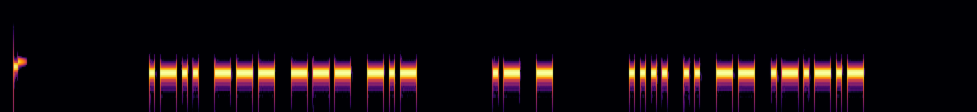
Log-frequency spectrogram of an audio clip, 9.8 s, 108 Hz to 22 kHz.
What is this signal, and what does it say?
Morse code, heard as a keyed tone, about 22 wpm, 700 Hz. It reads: LOOK AT HIM.
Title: 2x Word-Spacing - Sentences from Top 100 Words - 22wpm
